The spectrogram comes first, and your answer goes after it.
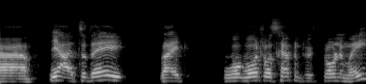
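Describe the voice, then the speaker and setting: A man with a non-native accent, a bright, sharp tone and a moderate pace, in a dry, close sound with no echo. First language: not English. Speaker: competitive programmer. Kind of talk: casual interview. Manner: halting.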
